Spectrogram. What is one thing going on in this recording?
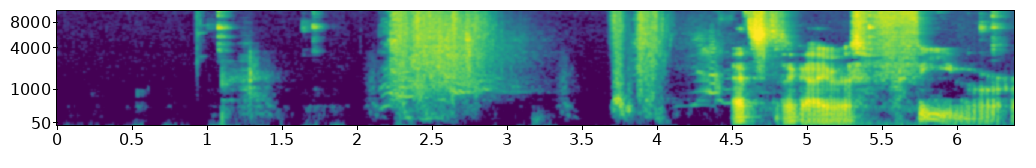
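Swords clash in a game battle.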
